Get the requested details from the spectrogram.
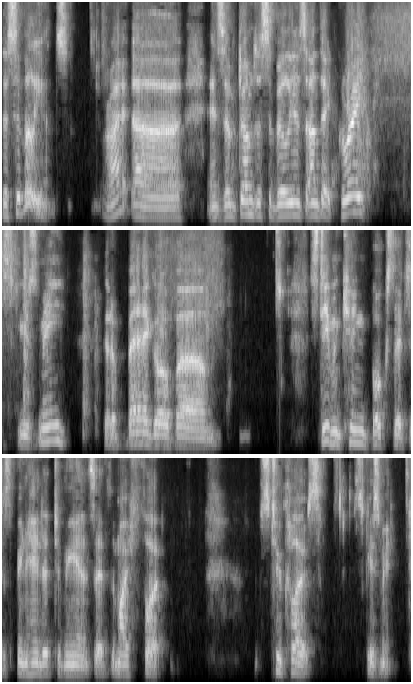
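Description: The speaker keeps a moderate pace with ordinary pitch variation and long, frequent pauses. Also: man. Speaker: livestream host. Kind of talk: opinion commentary. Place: home room. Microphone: webcam.

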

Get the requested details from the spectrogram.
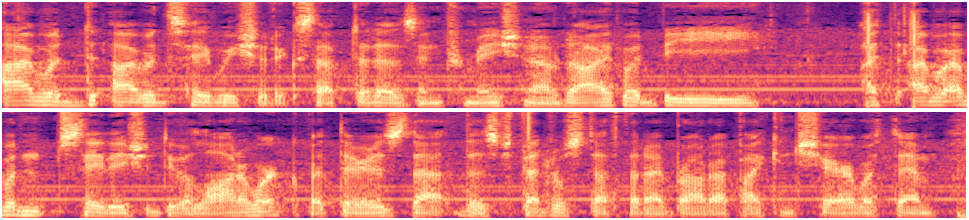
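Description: An extremely low-pitched male voice at a fairly quick pace, with fairly even intonation and clear background noise

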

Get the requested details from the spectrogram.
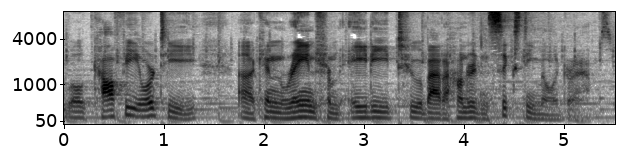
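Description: Faint music plays in the background as a man with a fairly low pitch talks with ordinary pitch variation. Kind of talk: lecture. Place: home room.

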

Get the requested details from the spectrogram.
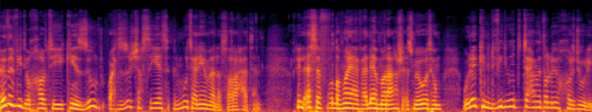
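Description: With an Algerian accent, a man speaks at a very fast pace in a dark, mellow tone with lively intonation. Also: fairly high pitch for a man. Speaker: news commentary youtuber. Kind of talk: casual commentary.

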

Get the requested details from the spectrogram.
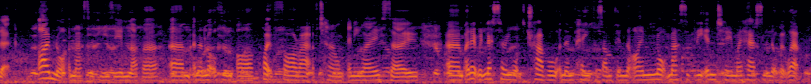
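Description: Noticeable background noise runs behind a woman talking at a fairly quick pace. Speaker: travel vlogger. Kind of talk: casual vlog chat. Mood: relaxed, chatty. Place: cafe. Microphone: phone near.

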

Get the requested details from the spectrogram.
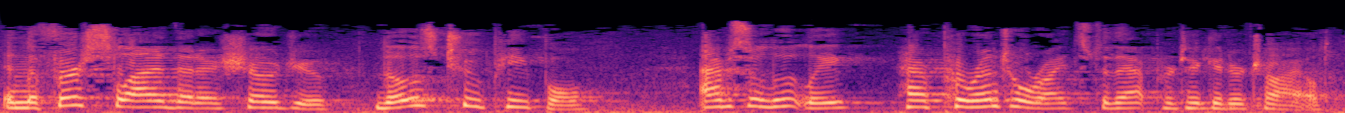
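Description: Her pace moderate, a woman speaks with ordinary pitch variation. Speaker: speaker answering audience questions on marriage; speaker. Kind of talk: lecture Q&A. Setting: stage with audience. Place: hall.

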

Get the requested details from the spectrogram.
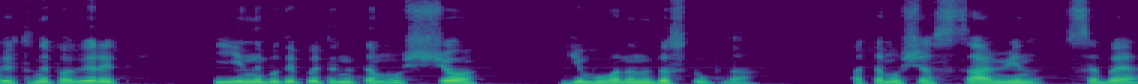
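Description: A man at medium pitch, with a dark, mellow tone, ordinary pitch variation, a moderate pace and a dry, close sound with no echo.

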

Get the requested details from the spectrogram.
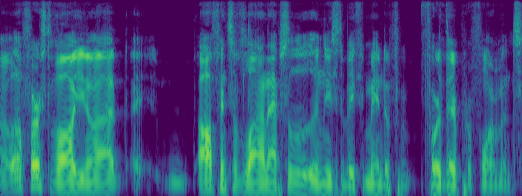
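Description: Against a quiet background, a man talks very fast in a fairly low voice, the sound dry with no echo. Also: ordinary pitch variation. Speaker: sports podcast co-host. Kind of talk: casual sports chat. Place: home room. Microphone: studio mic.

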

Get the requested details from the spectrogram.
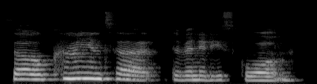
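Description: In an American accent, a woman speaks at medium pitch with fairly even intonation, against a quiet background with audible room echo. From US Midwest, Indiana. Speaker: graduate student; panelist. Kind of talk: webinar panel discussion. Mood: warm, friendly, smiling. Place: home room. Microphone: video call.

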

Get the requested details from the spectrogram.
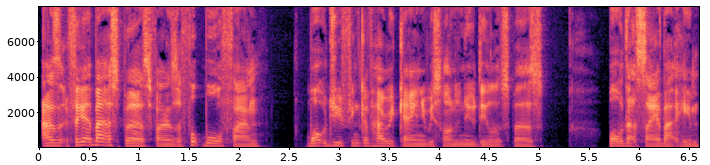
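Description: A man talks at a very fast pace over a quiet background, the sound dry with no echo. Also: ordinary pitch variation. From England. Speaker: radio co-host. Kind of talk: heated argument. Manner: animated. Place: studio. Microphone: studio mic.

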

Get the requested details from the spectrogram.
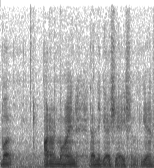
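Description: A man speaks at a fairly slow pace in a low pitch, with little pitch movement.

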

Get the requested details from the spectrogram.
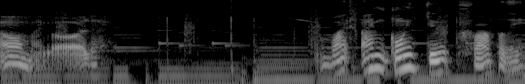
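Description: A man talks very slowly, leaving long, frequent pauses, while music plays in the background. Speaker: gamer, level reviewer. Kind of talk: gameplay commentary.

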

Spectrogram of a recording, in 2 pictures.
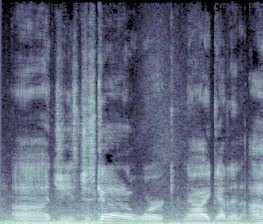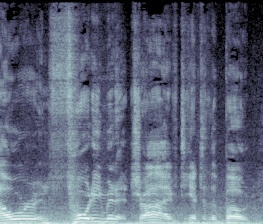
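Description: A man talks at a moderate pace. The sound is dry with no echo, with noticeable background noise. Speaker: vlogger. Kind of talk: casual vlog chat. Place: car. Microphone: phone near.

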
